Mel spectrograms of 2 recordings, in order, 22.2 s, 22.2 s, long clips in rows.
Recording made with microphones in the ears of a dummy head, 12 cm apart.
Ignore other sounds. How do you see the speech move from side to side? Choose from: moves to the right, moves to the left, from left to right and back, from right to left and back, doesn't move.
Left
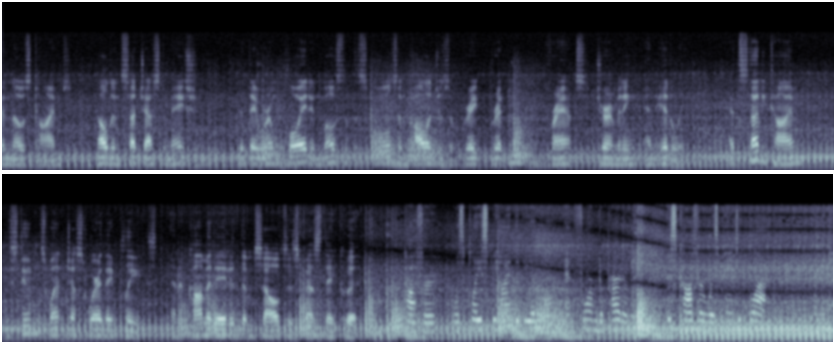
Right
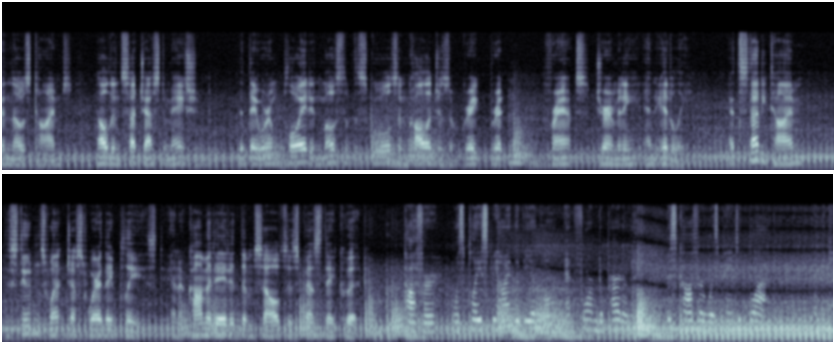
moves to the left.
